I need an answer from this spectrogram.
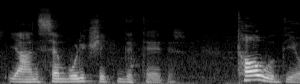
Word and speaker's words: Tau: Tau diye okunur.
